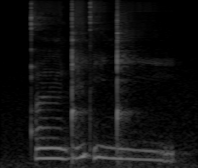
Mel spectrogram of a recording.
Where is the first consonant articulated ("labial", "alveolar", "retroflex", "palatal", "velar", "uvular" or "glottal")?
uvular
